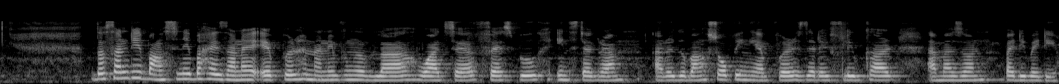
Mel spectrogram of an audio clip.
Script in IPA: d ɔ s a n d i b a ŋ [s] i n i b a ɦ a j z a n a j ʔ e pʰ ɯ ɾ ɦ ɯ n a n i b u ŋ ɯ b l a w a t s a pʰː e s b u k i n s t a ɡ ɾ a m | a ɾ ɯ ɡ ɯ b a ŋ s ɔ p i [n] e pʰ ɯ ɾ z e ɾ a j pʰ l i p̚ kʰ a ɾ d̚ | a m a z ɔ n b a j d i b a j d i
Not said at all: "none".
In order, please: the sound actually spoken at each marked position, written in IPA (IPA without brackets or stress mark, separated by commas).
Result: s, ŋ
